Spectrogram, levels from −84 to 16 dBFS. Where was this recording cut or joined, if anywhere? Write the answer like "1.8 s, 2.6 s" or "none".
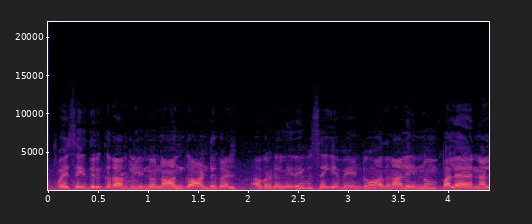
2.0 s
